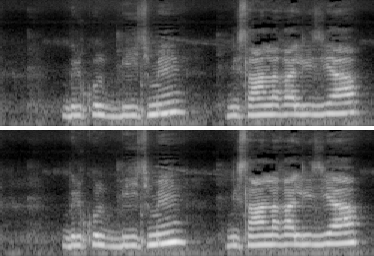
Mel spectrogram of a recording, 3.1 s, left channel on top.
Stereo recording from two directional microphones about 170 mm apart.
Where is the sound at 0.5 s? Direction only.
30° right (ahead or behind).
